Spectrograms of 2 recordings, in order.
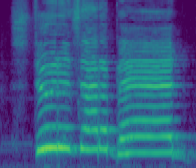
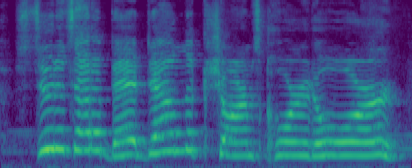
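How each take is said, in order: First: Much higher, louder bellow. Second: Bellowing. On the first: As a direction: raise the alarm at full voice. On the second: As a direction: shout it down the corridor. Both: Acted. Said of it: "Peeves bellowed".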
